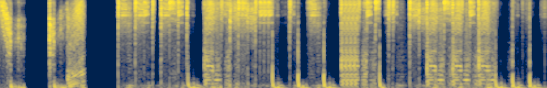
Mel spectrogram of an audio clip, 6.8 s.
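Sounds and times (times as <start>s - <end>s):
drum: 0.0s - 6.8s.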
